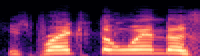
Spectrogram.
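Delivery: normal talking voice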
